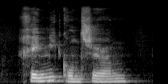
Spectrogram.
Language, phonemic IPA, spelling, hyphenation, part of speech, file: Dutch, /xeː.mi.kɔnˌsʏrn/, chemieconcern, che‧mie‧con‧cern, noun, Nl-chemieconcern.ogg
- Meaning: chemical company, chemical concern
